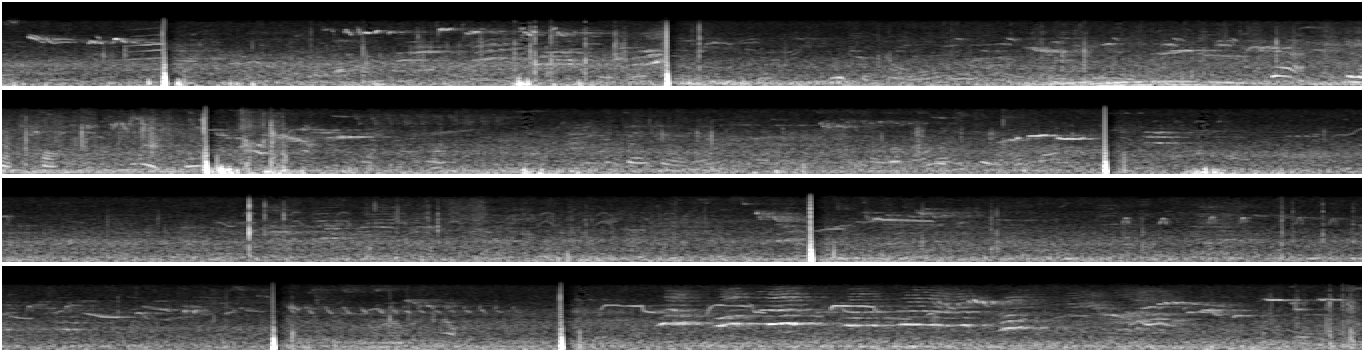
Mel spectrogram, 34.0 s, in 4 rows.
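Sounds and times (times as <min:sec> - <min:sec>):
faint outdoor background: 0:00.0 - 0:34.0
small birds chirping: 0:00.0 - 0:34.0
sharp clicks: 0:17.6 - 0:19.8.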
